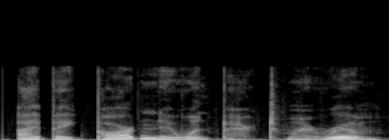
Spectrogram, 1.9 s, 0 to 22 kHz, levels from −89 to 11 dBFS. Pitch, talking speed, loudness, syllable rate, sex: 180 Hz, 280 wpm, -17 LUFS, 6.2 syllables/s, female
